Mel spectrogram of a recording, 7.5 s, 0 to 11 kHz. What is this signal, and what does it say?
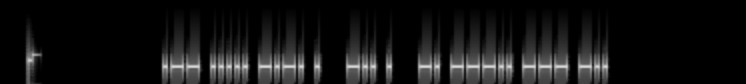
Morse code, heard as a keyed tone, about 30 wpm, 700 Hz. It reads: W5CE DE N8OD
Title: USA Callsign DE Callsign - 4 Characters - 30wpm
